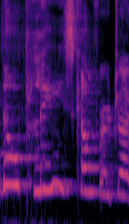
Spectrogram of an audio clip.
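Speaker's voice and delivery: mock, high-pitched, coaxing, pleading beg. Retelling how a visitor in the hotel room begged: imitating someone begging. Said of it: "begging me".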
